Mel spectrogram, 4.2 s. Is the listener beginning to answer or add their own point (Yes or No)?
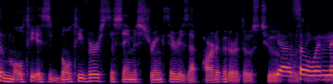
Yes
